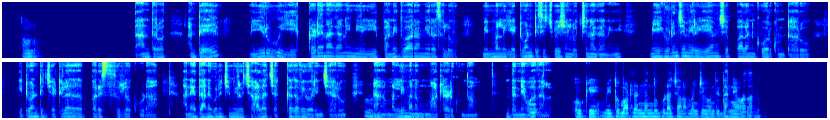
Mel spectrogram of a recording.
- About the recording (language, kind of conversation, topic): Telugu, podcast, మీ పని ద్వారా మీరు మీ గురించి ఇతరులు ఏమి తెలుసుకోవాలని కోరుకుంటారు?
- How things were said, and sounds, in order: tapping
